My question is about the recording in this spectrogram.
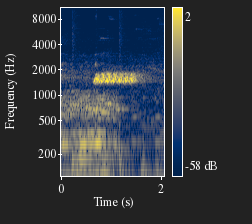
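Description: Soft sustained background music with a high, warbling, whistle-like note held for about a second in the middle.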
